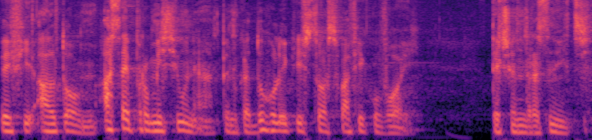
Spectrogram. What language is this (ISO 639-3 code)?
ron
